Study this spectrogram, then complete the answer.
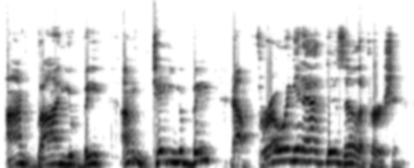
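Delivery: high-pitched, hammed-up indignation; mock defiance. Republican buying beer to throw at someone, mock defiance. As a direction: parody a riled-up beer buyer.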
